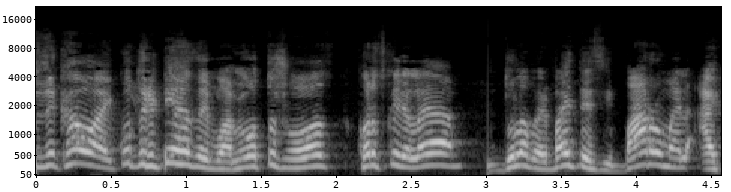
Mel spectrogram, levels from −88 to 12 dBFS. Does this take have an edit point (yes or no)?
yes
